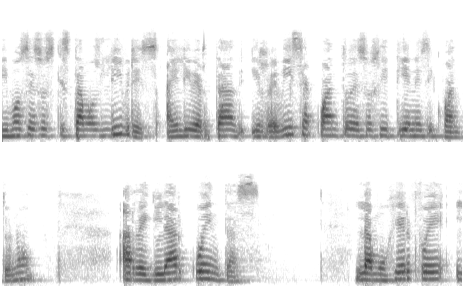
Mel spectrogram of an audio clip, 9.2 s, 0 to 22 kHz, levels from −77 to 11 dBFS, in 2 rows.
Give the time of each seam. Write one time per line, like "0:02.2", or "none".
none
